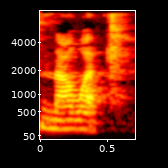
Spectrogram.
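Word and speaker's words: Nahuatl: the yuto nawa na what till but it's pronounced nawat and that's the the correct we should work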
